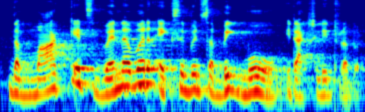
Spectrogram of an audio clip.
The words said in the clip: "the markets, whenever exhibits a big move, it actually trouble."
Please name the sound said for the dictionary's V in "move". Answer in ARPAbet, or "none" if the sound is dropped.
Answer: none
